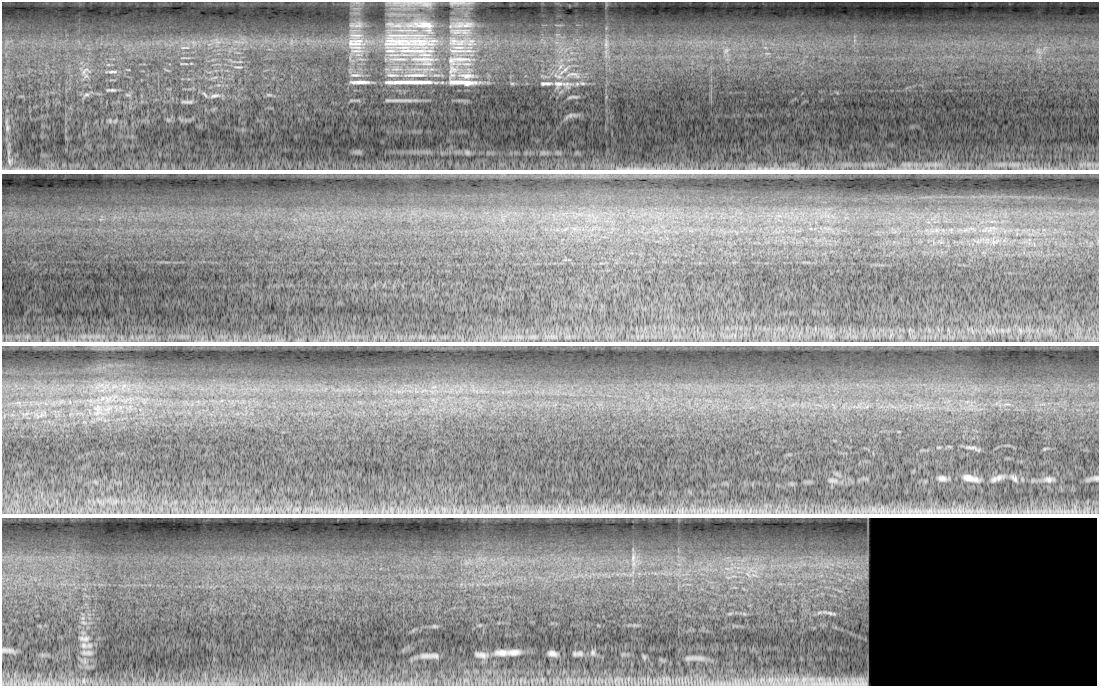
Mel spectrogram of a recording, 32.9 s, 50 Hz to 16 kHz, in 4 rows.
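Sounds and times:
heavy diesel engines passing: 0.0s - 31.2s.

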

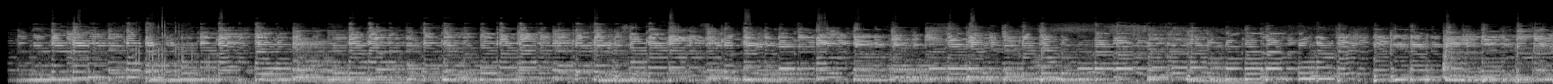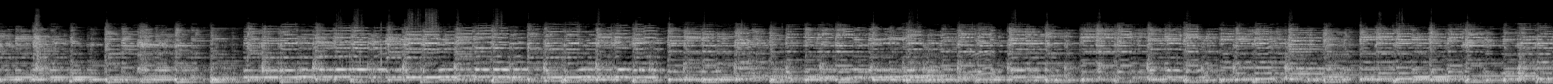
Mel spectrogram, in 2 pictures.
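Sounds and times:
acoustic guitar strumming: 0.1s - 31.0s
long-necked lute playing: 0.1s - 31.0s.

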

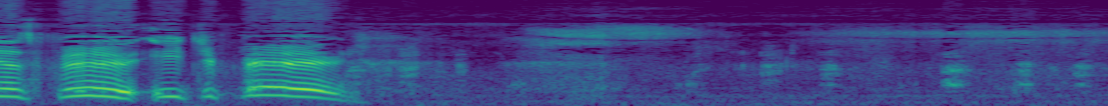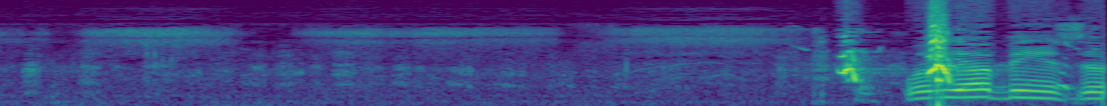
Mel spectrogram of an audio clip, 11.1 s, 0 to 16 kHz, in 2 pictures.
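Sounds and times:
dog panting: 1.8s - 11.0s.

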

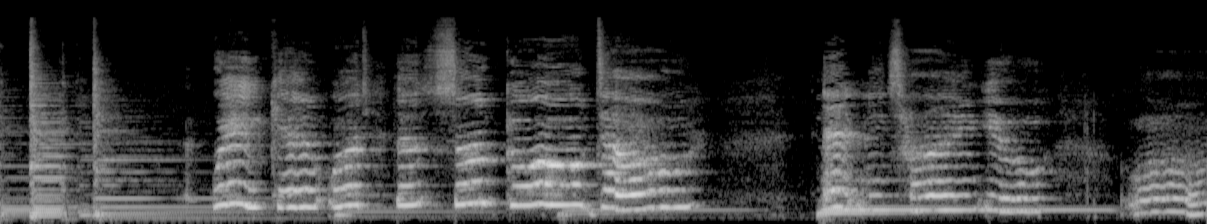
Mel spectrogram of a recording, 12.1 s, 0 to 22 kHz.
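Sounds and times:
ringing acoustic guitar: 0.0s - 12.0s.

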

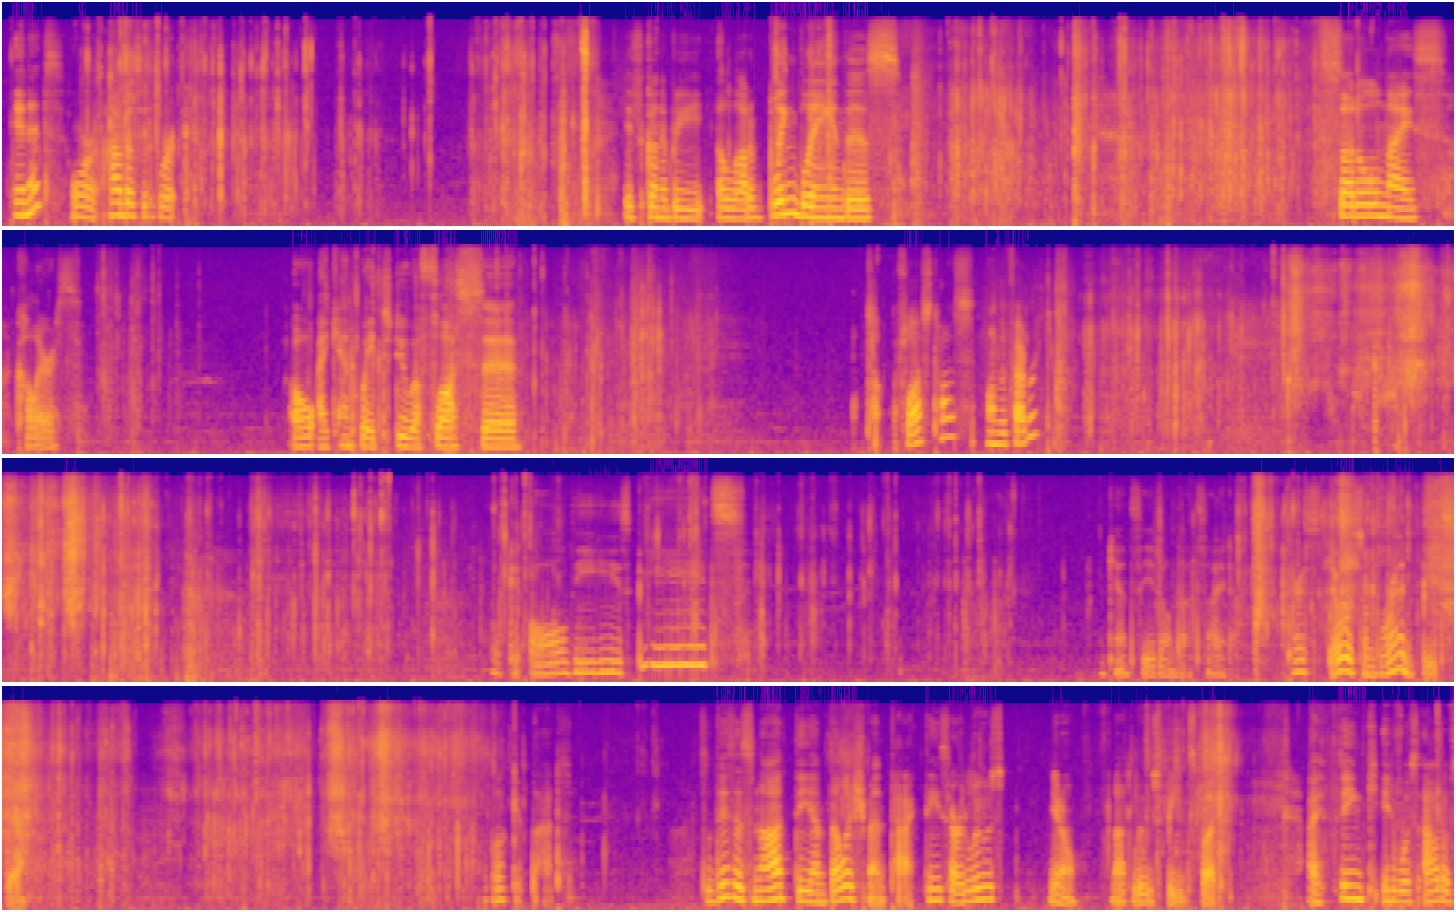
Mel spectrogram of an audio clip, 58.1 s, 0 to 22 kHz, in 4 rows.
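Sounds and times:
plastic zip bag crinkling: 0.6s - 6.1s, 8.0s - 13.6s, 15.3s - 16.6s, 17.7s - 21.7s, 24.8s - 39.3s, 39.9s - 50.2s, 54.5s - 56.2s.

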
